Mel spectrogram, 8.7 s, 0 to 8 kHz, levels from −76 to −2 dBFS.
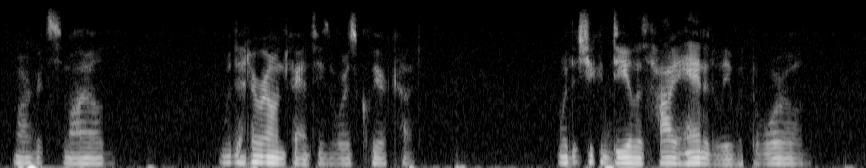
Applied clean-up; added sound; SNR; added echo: none; none; none; none.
